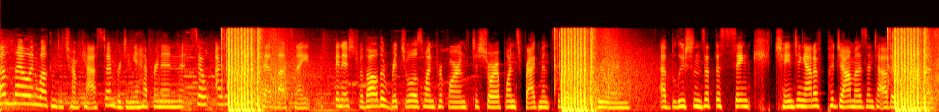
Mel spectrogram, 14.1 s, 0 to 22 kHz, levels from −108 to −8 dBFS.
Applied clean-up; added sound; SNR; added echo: none; Gunshot, gunfire; -4 dB; none.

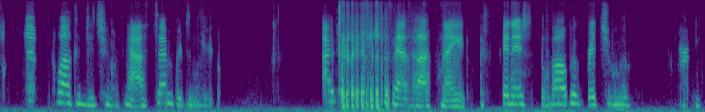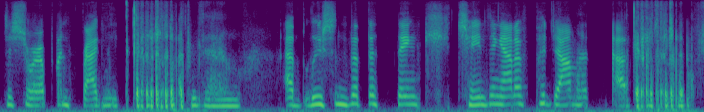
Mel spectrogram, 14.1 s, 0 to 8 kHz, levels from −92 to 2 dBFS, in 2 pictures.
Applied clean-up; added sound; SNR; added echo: neural diffusion model UNIVERSE++.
